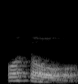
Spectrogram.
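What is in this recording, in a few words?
"foto", Malay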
